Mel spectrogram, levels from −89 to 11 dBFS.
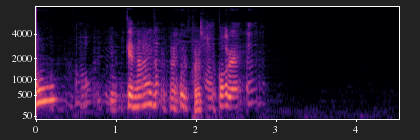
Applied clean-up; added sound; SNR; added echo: neural mask model DeepFilterNet 3.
